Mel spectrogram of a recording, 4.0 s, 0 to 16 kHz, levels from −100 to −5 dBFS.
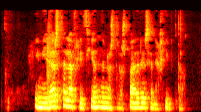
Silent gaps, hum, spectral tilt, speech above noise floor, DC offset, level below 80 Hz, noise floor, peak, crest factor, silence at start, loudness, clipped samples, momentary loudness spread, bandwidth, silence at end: none; none; -5.5 dB/octave; 38 dB; under 0.1%; -58 dBFS; -57 dBFS; -2 dBFS; 18 dB; 0.7 s; -19 LUFS; under 0.1%; 13 LU; 11.5 kHz; 0.35 s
